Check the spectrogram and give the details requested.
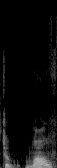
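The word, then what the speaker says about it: Celal: Anyway, his name is Jalal. Which, it's funny, in the translation it's spelled with a J, but in the Turkish language, this letter that we call a C is pronounced like a J.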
